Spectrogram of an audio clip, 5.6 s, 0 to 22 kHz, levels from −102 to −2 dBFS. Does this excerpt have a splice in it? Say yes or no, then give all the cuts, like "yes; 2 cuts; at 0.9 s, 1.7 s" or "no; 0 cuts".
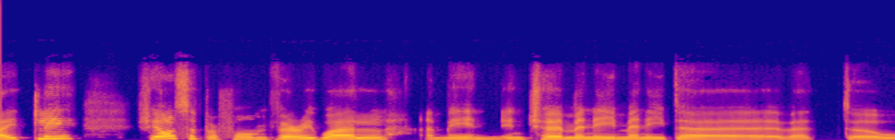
yes; 1 cut; at 4.2 s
